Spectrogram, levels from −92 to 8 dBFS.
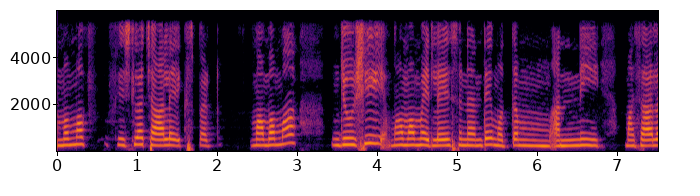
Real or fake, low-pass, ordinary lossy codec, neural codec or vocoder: fake; 5.4 kHz; none; vocoder, 44.1 kHz, 128 mel bands every 256 samples, BigVGAN v2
